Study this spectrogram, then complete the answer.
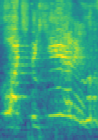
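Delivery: high laughing yell; laughing shout. Pretend.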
